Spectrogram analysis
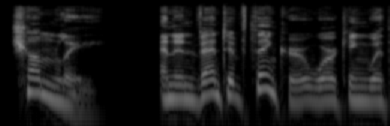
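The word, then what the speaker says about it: Cholmondeley: Among Godfreyy's staff was a young officer named Charles Chmanley, pronounced Chumley, an inventive thinker working with MI5's double cross committee.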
